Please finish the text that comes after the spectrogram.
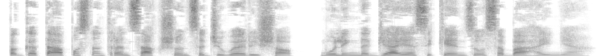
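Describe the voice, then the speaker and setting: A woman's voice: medium pitch, animated, moderate pace, dry recording, studio quality. A woman with a Filipino accent reading a scripted first-person romance novel as an audiobook narrator.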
